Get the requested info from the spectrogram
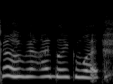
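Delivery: very high, tearful crying blurt. Retelling being stopped by a police officer: imitating own past crying.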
